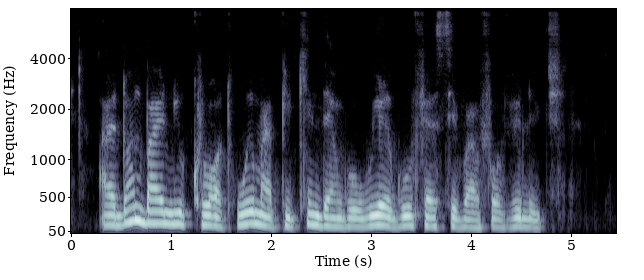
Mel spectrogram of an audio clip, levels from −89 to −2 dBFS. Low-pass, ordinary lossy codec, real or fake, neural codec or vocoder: none; none; fake; codec, 16 kHz, 4.8 kbps, FACodec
